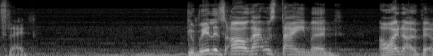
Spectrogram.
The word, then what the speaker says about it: Damon: Damon, not Damien.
